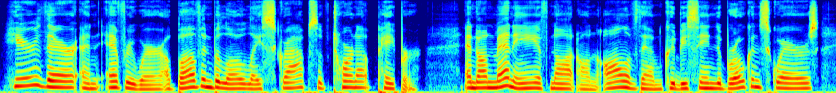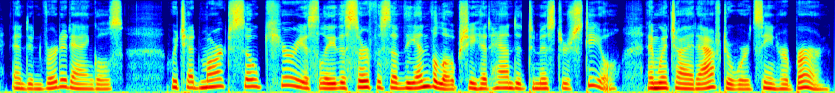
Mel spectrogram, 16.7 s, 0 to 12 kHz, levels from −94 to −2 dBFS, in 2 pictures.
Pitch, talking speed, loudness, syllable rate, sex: 195 Hz, 195 wpm, -17 LUFS, 5.5 syllables/s, female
